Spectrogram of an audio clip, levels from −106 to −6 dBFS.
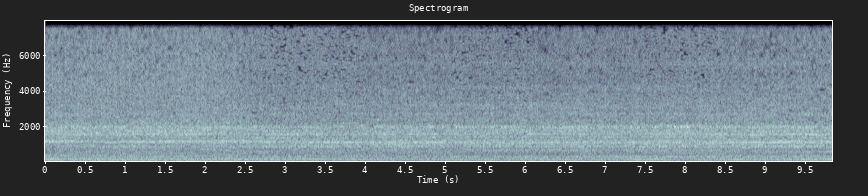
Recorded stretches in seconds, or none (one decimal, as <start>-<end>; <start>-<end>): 2.7-4.0; 5.1-6.1; 7.4-8.5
